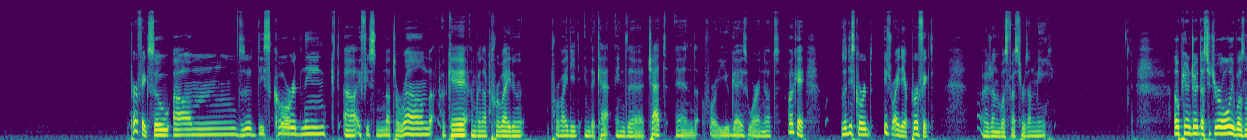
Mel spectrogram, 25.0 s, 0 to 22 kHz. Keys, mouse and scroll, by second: 7.5 click, 8.7 d, 9.9 Return, 9.9 typing, 11.2 click, 16.6 Return, 16.6 click, 16.6 typing, 16.6 click, 19.1 click, 21.6 click, 21.8 click, 22.8 click.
